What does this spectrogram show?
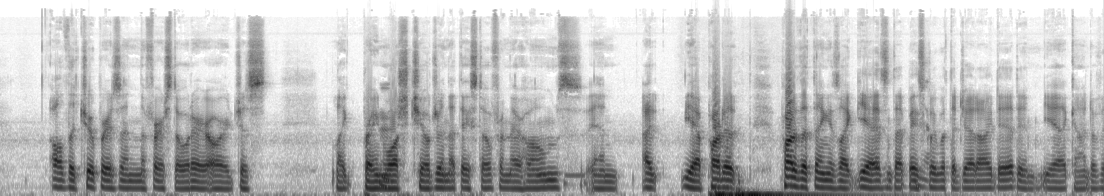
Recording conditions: distortion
